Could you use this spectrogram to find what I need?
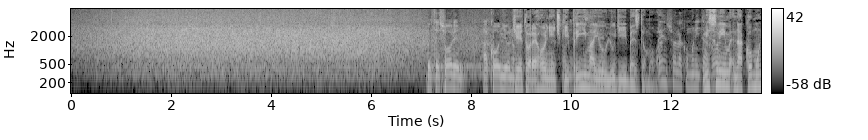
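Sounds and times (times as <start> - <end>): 
audience applause: 0.0 - 9.8
speech: 7.1 - 13.8.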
